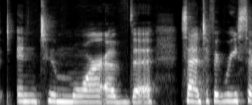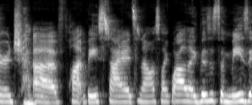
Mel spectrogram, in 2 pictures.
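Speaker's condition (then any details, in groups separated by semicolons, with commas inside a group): No condition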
